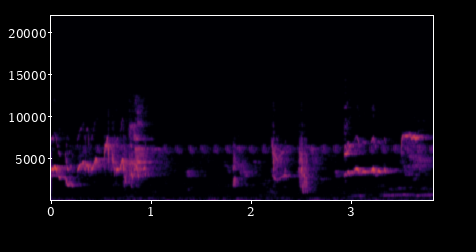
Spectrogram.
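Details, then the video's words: Mugimaki flycatcher singing: a busy high jumble of sharp chirps, buzzy notes and thin whistles, with a steady high tone running underneath. "Burung Sikatan MUGIMAKI TROTOL Gacorr"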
